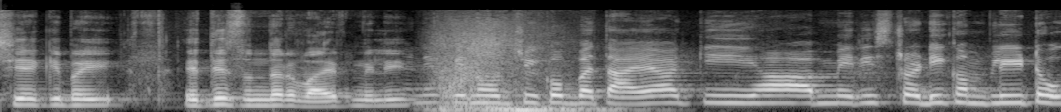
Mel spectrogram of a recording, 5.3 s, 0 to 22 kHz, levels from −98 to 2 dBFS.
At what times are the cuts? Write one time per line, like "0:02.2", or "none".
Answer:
0:02.2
